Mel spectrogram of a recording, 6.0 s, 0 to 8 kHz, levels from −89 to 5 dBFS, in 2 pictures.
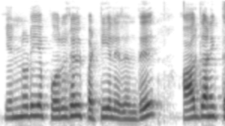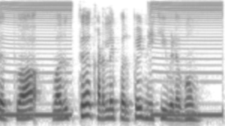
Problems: constant background noise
